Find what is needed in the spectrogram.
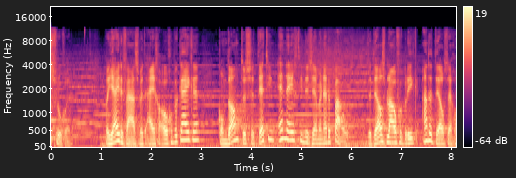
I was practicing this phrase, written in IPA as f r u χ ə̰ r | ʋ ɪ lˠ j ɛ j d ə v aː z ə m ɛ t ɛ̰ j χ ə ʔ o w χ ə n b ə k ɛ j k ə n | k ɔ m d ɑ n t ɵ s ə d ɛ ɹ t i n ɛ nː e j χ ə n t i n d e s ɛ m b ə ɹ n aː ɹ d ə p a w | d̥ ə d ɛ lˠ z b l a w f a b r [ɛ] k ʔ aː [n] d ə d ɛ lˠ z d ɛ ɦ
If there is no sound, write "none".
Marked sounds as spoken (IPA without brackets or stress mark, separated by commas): i, n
